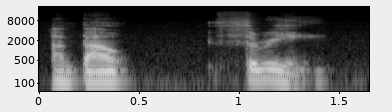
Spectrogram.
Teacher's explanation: There's a glottal stop first, and then I say th. About 3. It's not connected with the T and TH.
